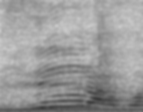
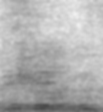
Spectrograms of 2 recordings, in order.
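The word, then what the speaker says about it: ㅿ: 자, 반치음은 어떻게 소리가 나냐면 시옷과 지읒의 중간 발음이야. 자, 네? 그래서 어떻게 발음해야 돼? 시옷과 지읒의 중간 발음. 지읒을 느끼하게 발음하면 됩니다. 그렇지. 즈라고 하는 거야. 즈.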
